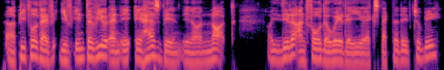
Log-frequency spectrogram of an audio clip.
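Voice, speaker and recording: A man's voice: on the low side, normal speed, no room sound, clean studio sound. A man hosting a podcast interview, asking questions hesitantly with many fillers. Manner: soft backchannel murmurs, hesitant questions. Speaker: podcast host.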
